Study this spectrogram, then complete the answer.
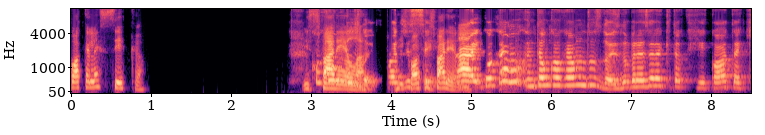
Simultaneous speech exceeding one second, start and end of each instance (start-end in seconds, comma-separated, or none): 3.0-5.0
